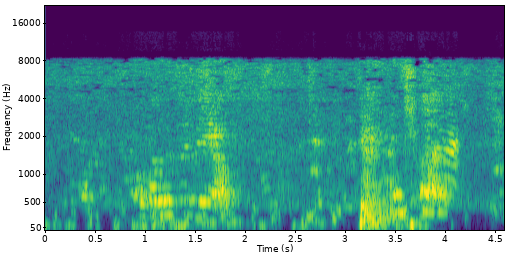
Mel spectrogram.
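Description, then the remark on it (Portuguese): Muffled booms of several explosions from far off in the direction of Embel, at 4:40 in the afternoon during a general power outage: two or three dull thuds with sharp onsets around the middle and later, over rumbling wind-like noise and faint background voices. “São 4h40 da tarde, não tem luz e várias explosões ali na, na direção da Embel.”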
